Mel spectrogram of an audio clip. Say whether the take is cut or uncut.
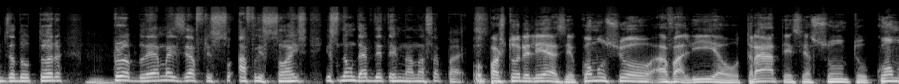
uncut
